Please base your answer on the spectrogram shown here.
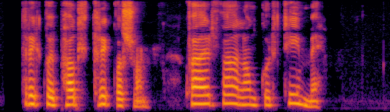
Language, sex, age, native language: Icelandic, female, 40-49, Icelandic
